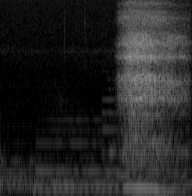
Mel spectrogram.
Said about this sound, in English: Taking a deep breath in.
